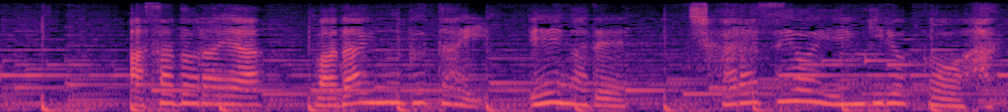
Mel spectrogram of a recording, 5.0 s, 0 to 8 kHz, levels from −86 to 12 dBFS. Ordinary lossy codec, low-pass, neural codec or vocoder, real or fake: none; 7.2 kHz; none; real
